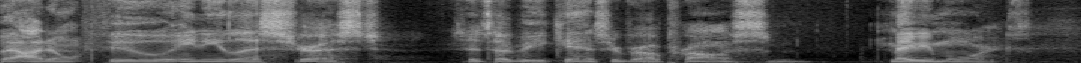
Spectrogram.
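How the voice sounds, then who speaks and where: With fairly even intonation, a man delivers his words at a moderate speed in a medium register. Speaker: songwriter. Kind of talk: casual chat.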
